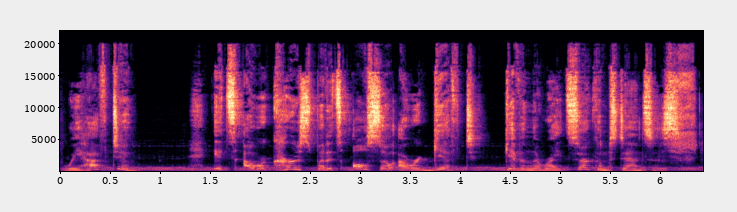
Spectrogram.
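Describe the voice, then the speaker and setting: A woman's voice: medium pitch, sing-song, slow pace. A woman playing a powerful, devoted moon being, earnest and persuasive, in an audio drama. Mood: calm, confiding. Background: music under the voice.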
